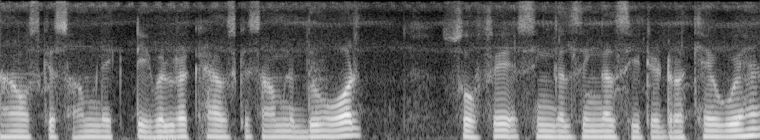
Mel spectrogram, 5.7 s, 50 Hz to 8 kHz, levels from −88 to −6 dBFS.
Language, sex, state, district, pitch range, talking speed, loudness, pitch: Hindi, male, Punjab, Fazilka, 120-125 Hz, 190 wpm, -20 LUFS, 120 Hz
